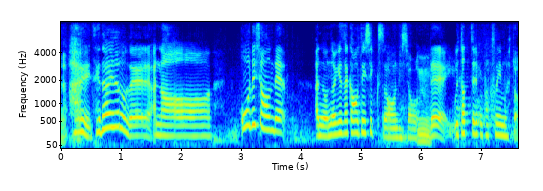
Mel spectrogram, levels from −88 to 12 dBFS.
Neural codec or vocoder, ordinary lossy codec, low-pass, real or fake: codec, 16 kHz, 2 kbps, X-Codec, HuBERT features, trained on LibriSpeech; none; none; fake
